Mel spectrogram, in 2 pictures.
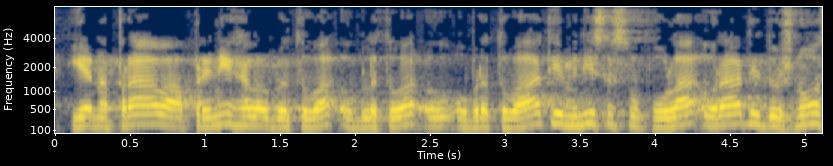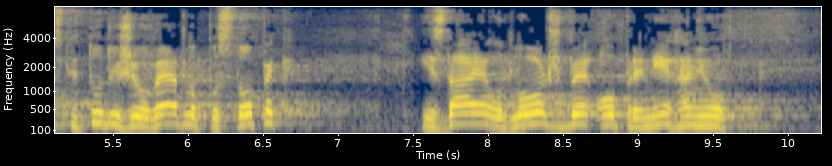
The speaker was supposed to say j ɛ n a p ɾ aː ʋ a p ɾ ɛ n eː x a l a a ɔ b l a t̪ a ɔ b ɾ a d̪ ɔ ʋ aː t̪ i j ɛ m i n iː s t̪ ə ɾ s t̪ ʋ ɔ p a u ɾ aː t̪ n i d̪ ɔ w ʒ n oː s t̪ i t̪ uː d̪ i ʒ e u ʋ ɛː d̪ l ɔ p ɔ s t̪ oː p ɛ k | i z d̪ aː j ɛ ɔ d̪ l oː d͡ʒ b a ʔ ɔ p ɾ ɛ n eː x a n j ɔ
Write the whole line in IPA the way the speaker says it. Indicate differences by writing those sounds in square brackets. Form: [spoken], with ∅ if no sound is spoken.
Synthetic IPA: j ɛ n a p ɾ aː ʋ a p ɾ ɛ n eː x a l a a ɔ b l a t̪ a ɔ b ɾ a [t̪] ɔ ʋ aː t̪ i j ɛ m i n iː s t̪ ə ɾ s t̪ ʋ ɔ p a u ɾ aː [d̪] n i d̪ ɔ w ʒ n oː s t̪ i t̪ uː d̪ i ʒ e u ʋ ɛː d̪ l ɔ p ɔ s t̪ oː p ɛ k | i z d̪ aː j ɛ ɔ d̪ l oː d͡ʒ b [ɛ] ʔ ɔ p ɾ ɛ n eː x a n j [u]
